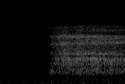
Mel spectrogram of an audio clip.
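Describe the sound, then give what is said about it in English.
A single deep inhaled breath, a loud, steady rush of air that starts abruptly partway through and holds to the end, heard alone without talk. “Deep breath.”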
